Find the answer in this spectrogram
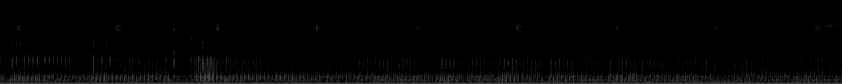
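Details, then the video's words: Contented purring from a happy kitten enjoying cuddles, food and sleep; the deep, unbroken vibrating rumble holds steady throughout, with a few small brushing and tapping noises nearby. "Happy kitten. Purrs"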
